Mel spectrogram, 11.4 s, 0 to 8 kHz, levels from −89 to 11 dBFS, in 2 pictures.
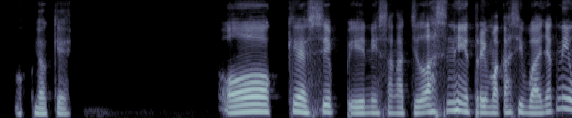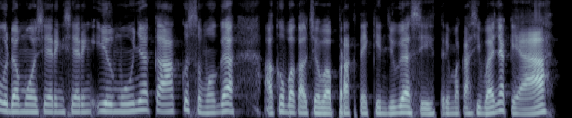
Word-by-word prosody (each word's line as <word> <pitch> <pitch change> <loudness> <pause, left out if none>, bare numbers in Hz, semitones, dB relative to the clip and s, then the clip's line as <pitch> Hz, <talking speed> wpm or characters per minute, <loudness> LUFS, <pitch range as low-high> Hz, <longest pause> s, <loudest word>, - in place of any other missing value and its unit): Oke 130 +1 -6
oke. 130 -1 -6 1.5
Oke 180 +2 +4
sip, 170 +2 -3
ini 145 +1 -3
sangat 145 -1 -8
jelas 170 +4 -1
nih, 210 -3 +2
terima 160 -3 -2
kasih 160 +3 -5
banyak 150 +4 -2
nih 260 -1 -2
udah 195 -4 +2
mau 180 0 0
sharing-sharing 180 0 -3
ilmunya 190 +3 -1
ke 200 - -7
aku, 185 +5 0
semoga 170 +3 +1 0.3
aku 185 - -1
bakal 165 -1 +2
coba 140 -2 +3
praktekin 140 0 -2
juga 150 +4 +4
sih, 130 -3 -3
terima 135 -1 -6
kasih 135 +2 -4
banyak 150 +10 +3
ya. 130 +7 +5
170 Hz, 150 wpm, -24 LUFS, 145-185 Hz, 1.5 s, ya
